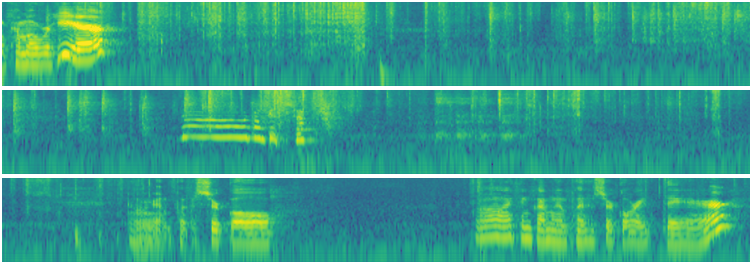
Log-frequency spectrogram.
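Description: Thin paper rustles and crinkles.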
